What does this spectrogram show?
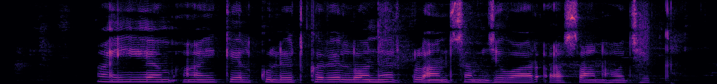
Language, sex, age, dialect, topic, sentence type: Magahi, female, 46-50, Northeastern/Surjapuri, banking, statement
